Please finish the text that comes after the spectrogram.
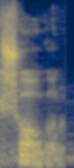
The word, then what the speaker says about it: шогун: правителя х До речі а як правильно вимовляти Сьогун або шогун Окей добре добре що так шогун тож в едо був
